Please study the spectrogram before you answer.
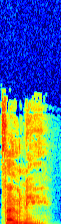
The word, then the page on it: phoney: British English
